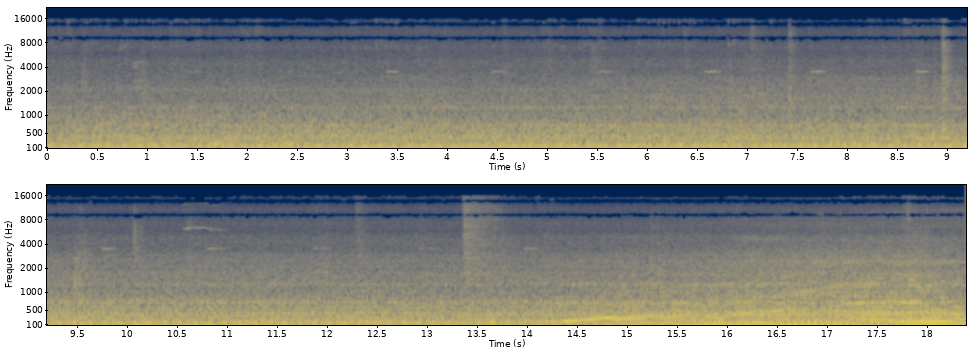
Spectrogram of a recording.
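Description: Transit bus engine heard from inside the cabin: a steady low rumble with a faint ticking about twice a second. A short hiss comes about thirteen seconds in, then the engine pitch rises as the bus accelerates away.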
